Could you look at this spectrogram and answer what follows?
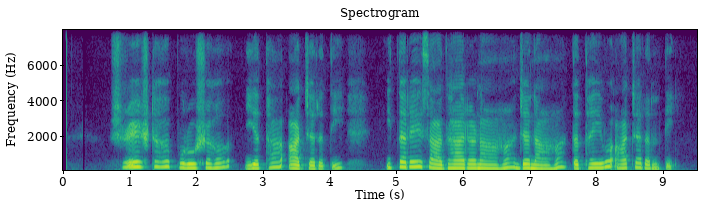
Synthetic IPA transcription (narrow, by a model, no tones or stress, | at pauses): ʃɾeːʂʈʰɐɦɐ̆puɾuʂɐɦɐ | jɐt̪ʰaːaːt͡ʃɐɾɐt̪iː | t̪ɐɾeːsaːd̪ʱaːɾɐɳaːɦɐ̆d͡ʒɐnaːɦɐ̆t̪ɐt̪ʰɐjʋɐʔaːt͡ʃɐɾɐnt̪ḭ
